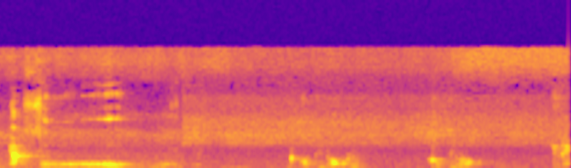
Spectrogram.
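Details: Talkative pet parrot in a small room imitating speech, with a longer nasal, harmonic phrase followed by two shorter speech-like bursts separated by pauses.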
